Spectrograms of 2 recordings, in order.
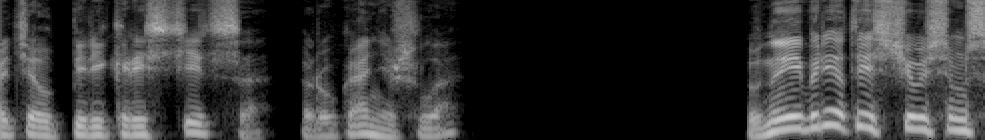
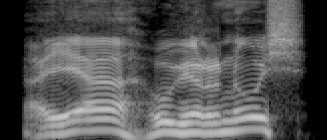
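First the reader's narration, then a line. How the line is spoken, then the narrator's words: Suddenly loud. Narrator (Russian): сказал вдруг громко Грибоедов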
